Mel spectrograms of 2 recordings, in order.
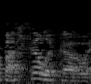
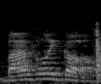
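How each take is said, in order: First: Basilico in standard Italian, every syllable full, ending in a clear o. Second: Basilico in Neapolitan dialect, final vowel swallowed, "pazlicol". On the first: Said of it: "as they say in other Italian". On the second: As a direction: say basilico the Neapolitan way, clipping the ending. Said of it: "other than Neapolitan dialect". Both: Shown as a demonstration.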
